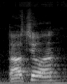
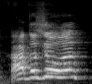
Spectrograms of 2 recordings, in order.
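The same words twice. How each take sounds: First: Said in the usual way. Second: Higher, louder call of caution; a raised, higher warning shout. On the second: Shown as a demonstration. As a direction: raise the voice to warn them. Cook repeats warning, louder.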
